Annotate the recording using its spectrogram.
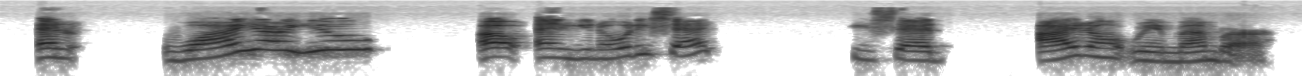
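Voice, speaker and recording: Pitched high, a woman talks at a fairly slow pace with very wide pitch swings and long, frequent pauses. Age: 60s. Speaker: guest sharing recovery story, hypnotherapist and artist. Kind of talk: podcast interview, personal testimony. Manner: animated, conversational.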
